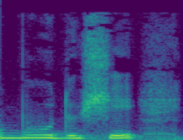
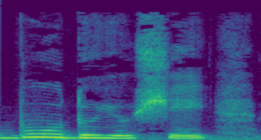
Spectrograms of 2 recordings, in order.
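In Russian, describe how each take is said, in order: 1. Лишнего звука y в середине не появляется. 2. Лишний звук y появляется в середине. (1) "вместо «будущий»" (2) "согласный «йод», «и» в слове «будущий»"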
